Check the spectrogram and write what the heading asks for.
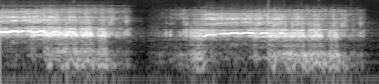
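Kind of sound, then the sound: animal, horse neighing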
